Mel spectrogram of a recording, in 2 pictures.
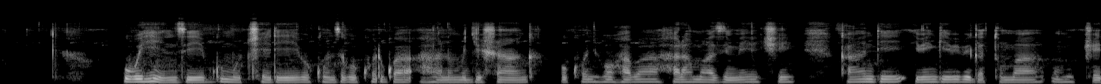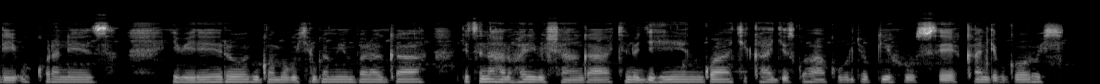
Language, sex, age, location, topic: Kinyarwanda, female, 50+, Nyagatare, agriculture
